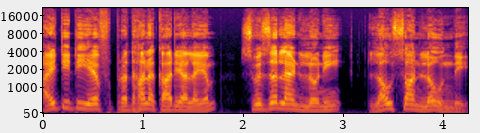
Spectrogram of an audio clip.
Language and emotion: Telugu, neutral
